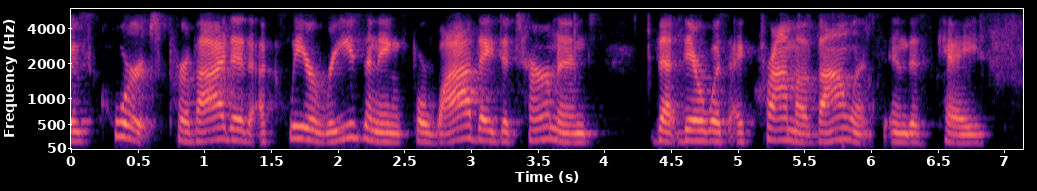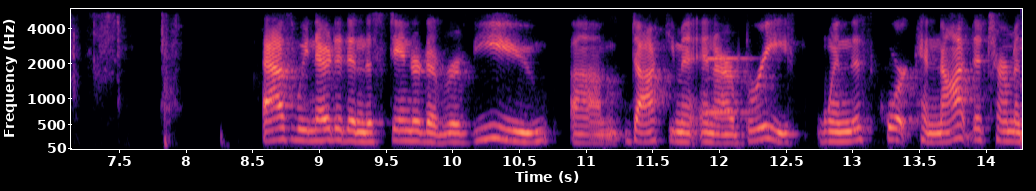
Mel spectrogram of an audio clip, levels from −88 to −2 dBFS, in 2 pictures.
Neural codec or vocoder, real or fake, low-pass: none; real; 5.4 kHz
